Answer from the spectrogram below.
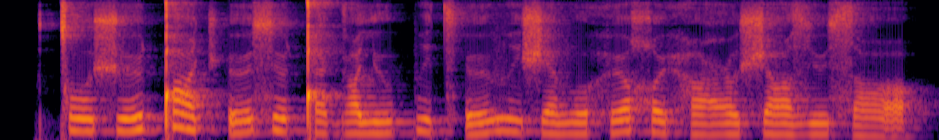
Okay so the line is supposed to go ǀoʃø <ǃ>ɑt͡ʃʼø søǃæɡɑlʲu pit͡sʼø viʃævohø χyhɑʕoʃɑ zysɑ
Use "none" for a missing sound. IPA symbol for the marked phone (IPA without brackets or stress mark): ǃ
